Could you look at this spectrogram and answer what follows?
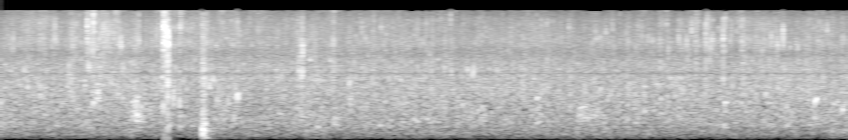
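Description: Sespe Creek running steadily, a continuous rushing of flowing water. A few short sharp clicks or knocks come about a second in.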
